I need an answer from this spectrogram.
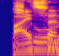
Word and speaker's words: Bison: and you pronounced their bison mascot as the Bison you are wrong it's the Bison as though there's a Z in it but there's not a Z there's an S yeah it's an S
